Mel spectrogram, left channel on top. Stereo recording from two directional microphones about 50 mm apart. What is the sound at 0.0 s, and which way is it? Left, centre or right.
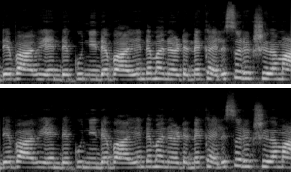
A woman's voice, centre.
